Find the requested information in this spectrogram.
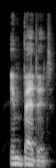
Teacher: three syllables the stress falls on the second syllable so the first syllable is I then we have a stress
